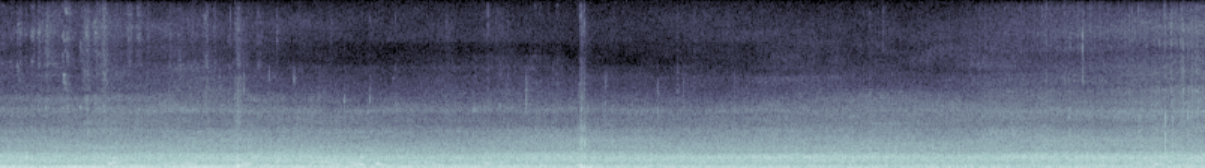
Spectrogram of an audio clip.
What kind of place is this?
street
